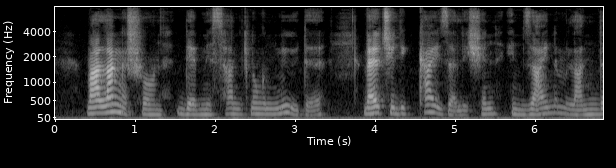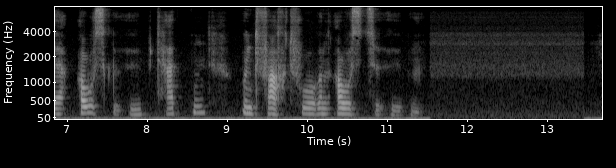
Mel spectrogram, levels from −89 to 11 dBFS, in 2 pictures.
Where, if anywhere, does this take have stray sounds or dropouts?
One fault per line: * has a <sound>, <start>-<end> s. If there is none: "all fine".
all fine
